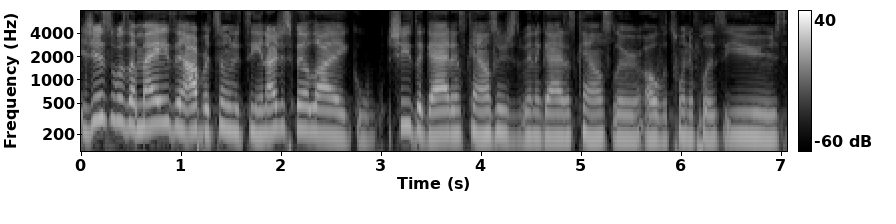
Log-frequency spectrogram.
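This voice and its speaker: Music plays in the background as a woman talks in an animated tone at a fairly quick pace. Her pitch is medium, with ordinary pitch variation. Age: 20s. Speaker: podcast host. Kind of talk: solo monologue.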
